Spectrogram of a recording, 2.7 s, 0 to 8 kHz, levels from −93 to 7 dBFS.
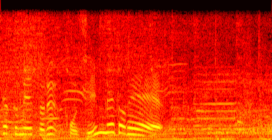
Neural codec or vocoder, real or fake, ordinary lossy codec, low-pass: none; real; none; 7.2 kHz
